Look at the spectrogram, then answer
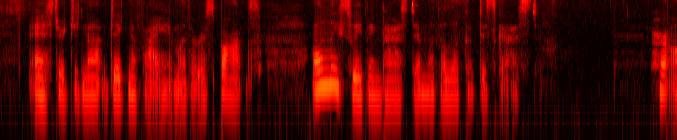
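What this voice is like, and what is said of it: Usual voice. Nothing is said of it.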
